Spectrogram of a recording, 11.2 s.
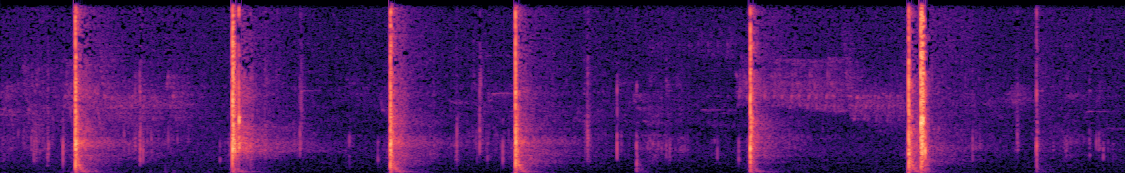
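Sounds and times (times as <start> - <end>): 
axe chopping wood in a forest: 0.3 - 1.5, 2.2 - 3.1, 3.8 - 6.6, 7.4 - 7.9, 9.0 - 9.6.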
